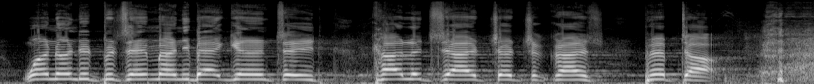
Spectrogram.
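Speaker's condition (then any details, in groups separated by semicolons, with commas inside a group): Cerebral palsy; born premature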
